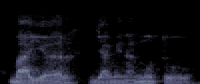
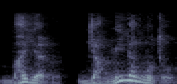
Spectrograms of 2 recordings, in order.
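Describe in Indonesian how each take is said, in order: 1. Suaranya datar dan biasa saja. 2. Suaranya penuh, kuat, dan bertenaga. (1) "Ada yang beli?" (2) "Tapi harus pakai vokal prima"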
